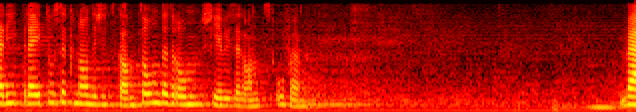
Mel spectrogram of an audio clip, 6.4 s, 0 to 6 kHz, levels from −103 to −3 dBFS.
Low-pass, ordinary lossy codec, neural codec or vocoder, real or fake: 5.4 kHz; none; none; real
